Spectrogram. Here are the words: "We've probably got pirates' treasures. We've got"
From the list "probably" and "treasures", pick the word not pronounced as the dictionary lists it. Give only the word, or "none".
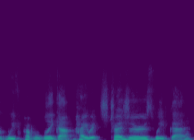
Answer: none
